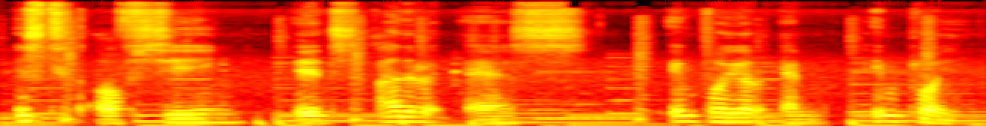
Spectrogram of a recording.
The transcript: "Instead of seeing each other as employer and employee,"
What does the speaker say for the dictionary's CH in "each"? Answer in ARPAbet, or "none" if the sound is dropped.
S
